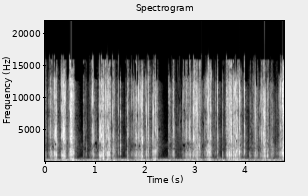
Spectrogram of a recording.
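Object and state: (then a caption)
Dry polymer foam sponge being scratched and squeezed. Long pink nails scratch a dry, white, hand-sized smiley-face scrub sponge of coarse, porous polymer foam with cut-out eyes, while fingers squeeze it. The result is a steady run of gritty, bright, crackling scratches and crinkly squishes in short, uneven bursts, with little low end and no ring after each stroke.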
